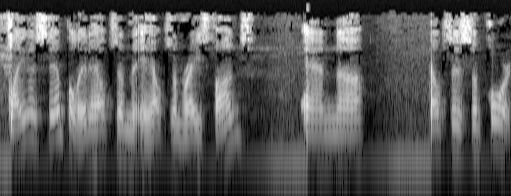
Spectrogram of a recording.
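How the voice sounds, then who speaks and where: A man with a Southern US accent, plus noticeable background noise. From North Carolina. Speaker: co-host.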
